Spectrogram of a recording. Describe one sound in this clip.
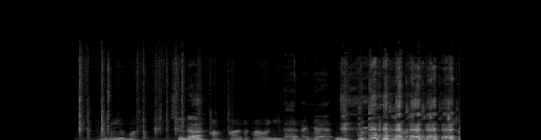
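People talk and laugh together.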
